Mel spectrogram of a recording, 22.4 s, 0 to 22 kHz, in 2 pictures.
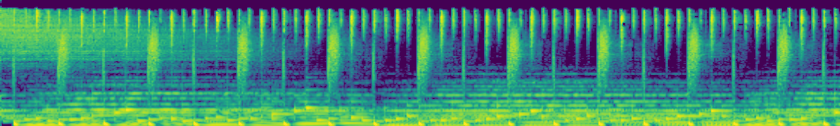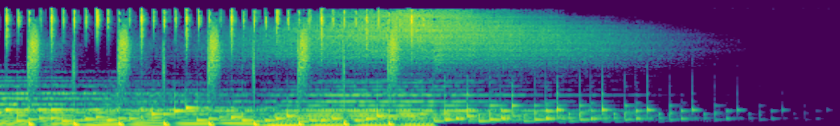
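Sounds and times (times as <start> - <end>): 
melancholic retro pulse: 0.2 - 19.5.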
